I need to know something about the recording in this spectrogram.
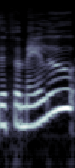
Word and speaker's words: Ifemelu: The narrator pronounced the main character's name is Ifemelu and Obinze, so I think I might try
